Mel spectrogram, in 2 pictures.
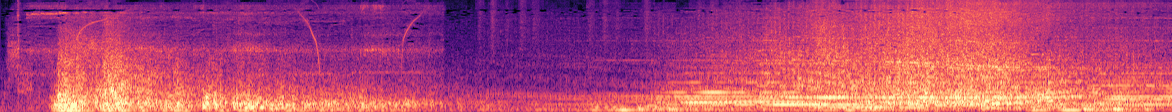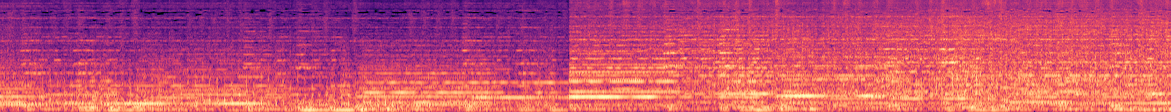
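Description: A thunderstorm rumbles around a propeller airplane off the Alaskan coast, with a sharp crack early on, then a swelling roar of thunder and rain over a steady, tonal engine drone.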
